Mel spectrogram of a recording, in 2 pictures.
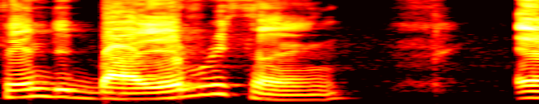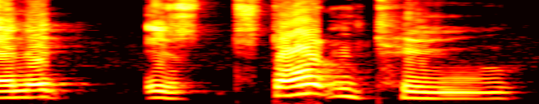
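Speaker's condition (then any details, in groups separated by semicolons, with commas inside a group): Cerebral palsy, spastic diplegia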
